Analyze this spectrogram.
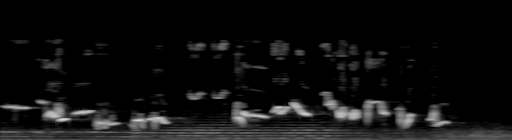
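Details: Energetic gacor song of a Siberian rubythroat, a dense stream of high twittering notes, rising and falling slurs and sharp chips delivered without pause, with faint low hum and tonal background lines.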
